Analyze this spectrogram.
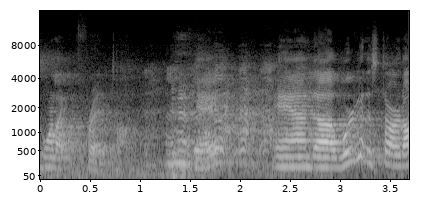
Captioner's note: laughs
